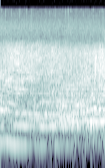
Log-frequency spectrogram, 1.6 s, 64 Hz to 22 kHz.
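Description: Formula Holden race cars at the 1989 Australian Grand Prix, a steady loud engine drone with rising revs from cars racing close together, continuous through a short stretch.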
